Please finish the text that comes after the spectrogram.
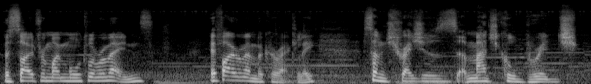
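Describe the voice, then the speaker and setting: A man's voice: fairly high pitch, normal speed, soft background music, natural voice. A man playing the wry, flippant ghost of a schoolboy adventurer in a video game, speaking in wordy, theatrical phrases. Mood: wry, playful.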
